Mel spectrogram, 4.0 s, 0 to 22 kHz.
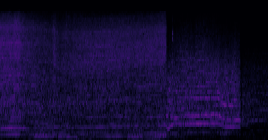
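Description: A Formula 1 car engine in the F1 2019 racing game at the Russian Grand Prix, a high, steady whine with quick gear-shift pitch changes, heard alone and fairly close.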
